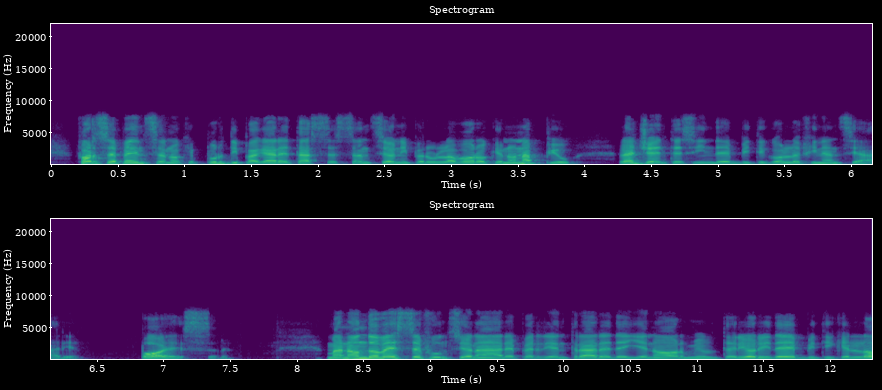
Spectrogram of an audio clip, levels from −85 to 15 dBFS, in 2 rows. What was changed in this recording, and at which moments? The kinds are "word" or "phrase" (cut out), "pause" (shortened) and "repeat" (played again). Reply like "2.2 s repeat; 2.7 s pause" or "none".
none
